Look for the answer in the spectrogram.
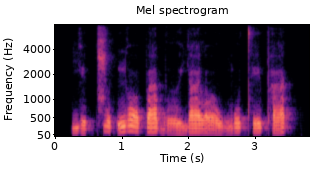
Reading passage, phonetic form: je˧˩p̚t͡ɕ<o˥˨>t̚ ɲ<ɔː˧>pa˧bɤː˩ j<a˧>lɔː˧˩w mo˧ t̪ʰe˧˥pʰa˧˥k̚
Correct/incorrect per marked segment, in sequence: correct, incorrect: ɔː˥˨, correct

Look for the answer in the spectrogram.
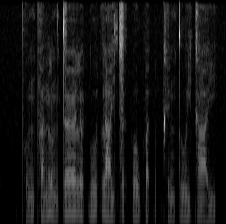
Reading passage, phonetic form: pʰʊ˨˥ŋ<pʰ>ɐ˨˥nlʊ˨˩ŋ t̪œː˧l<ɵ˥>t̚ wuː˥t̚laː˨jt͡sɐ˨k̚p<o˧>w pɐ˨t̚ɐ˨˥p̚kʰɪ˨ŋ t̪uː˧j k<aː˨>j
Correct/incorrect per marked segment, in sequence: correct, incorrect: ɵ˨, correct, incorrect: aː˨˧

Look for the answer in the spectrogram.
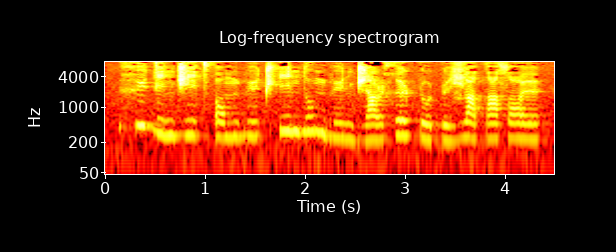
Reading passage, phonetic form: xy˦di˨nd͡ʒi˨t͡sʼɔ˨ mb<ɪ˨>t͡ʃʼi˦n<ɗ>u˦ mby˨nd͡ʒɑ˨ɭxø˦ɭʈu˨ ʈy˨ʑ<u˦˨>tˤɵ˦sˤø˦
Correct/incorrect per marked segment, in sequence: incorrect: y˨, incorrect: d, correct

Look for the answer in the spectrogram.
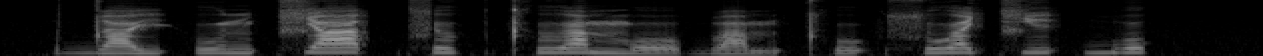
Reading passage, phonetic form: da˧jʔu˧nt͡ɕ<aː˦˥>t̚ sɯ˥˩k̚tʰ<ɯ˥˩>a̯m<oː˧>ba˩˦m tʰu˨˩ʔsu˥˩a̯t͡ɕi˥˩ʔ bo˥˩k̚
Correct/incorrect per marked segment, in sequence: incorrect: aː˥˩, correct, incorrect: oː˩˦

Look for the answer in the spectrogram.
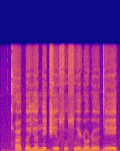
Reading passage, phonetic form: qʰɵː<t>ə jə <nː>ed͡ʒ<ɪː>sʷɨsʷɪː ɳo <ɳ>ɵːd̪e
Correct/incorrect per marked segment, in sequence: incorrect: p, incorrect: n̪, correct, correct

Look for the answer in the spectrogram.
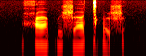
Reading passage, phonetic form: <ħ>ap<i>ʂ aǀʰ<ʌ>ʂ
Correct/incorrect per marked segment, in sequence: correct, correct, correct

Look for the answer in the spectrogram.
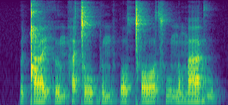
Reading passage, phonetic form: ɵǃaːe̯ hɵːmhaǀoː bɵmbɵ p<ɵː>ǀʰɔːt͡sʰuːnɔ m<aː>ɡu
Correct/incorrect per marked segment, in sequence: incorrect: ɔː, correct

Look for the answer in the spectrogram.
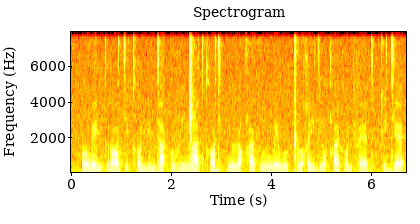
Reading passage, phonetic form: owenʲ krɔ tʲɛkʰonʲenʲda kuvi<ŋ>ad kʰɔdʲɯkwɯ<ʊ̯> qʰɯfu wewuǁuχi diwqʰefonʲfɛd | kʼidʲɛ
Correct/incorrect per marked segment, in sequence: incorrect: ŋ͡ǁ, correct

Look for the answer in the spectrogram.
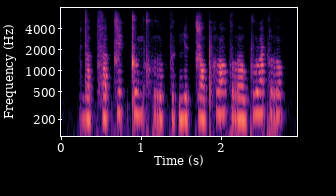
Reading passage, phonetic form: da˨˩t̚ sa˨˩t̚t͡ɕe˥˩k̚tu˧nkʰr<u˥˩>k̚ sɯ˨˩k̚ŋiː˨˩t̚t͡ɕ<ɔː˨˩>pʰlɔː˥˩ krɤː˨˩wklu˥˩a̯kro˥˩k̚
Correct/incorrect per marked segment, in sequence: incorrect: u˨˩, correct

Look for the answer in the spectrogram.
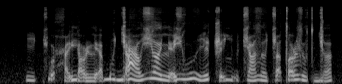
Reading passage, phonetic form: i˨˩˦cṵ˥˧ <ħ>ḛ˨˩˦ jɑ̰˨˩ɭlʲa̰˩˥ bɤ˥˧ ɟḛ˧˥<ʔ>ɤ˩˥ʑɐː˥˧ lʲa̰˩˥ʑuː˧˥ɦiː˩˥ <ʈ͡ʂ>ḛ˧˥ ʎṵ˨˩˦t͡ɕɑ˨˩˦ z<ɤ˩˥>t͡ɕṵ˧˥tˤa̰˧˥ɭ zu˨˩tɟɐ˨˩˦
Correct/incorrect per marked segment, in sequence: correct, incorrect: ʕ, correct, incorrect: ɤ˨˩

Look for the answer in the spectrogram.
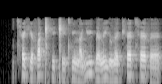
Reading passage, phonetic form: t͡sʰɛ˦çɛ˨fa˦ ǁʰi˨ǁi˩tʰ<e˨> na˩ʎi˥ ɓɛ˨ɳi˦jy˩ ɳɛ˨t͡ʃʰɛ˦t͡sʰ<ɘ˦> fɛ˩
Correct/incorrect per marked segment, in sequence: incorrect: i˨, incorrect: ɛ˦

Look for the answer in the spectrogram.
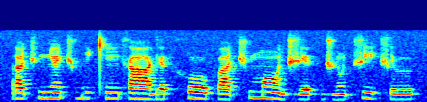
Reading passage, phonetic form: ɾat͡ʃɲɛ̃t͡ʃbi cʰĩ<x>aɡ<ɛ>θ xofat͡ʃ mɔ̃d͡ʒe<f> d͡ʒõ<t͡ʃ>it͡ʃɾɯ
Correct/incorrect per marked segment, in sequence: correct, correct, incorrect: θ, correct

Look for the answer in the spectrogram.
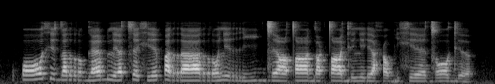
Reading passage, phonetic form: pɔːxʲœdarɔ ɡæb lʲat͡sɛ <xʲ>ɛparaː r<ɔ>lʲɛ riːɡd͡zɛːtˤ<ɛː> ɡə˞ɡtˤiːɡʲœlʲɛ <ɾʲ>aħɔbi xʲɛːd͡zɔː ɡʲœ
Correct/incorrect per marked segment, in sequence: correct, correct, correct, correct

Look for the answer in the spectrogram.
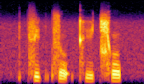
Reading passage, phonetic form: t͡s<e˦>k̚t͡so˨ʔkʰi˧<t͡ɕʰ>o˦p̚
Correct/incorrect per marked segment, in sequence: incorrect: i˦, correct

